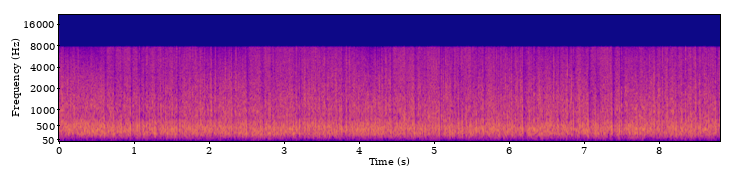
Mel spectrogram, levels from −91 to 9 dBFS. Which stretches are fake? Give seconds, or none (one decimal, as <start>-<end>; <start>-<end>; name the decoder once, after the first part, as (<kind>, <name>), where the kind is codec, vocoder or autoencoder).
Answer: 0.0-5.0 (vocoder, BigVGAN v2); 6.3-8.8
